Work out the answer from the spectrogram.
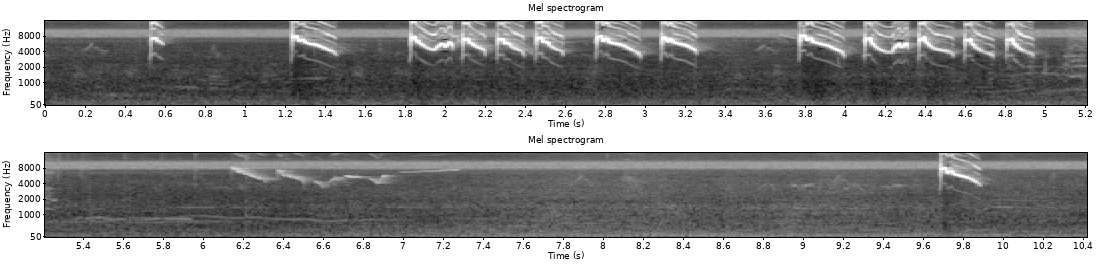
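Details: White-eye lure song meant to provoke other white-eyes into full, emotional, insistent ngalas singing: bursts of thin, high, sharply downslurred notes in rapid clusters, a lone note near the end, over a steady high whine and faint low rumble.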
